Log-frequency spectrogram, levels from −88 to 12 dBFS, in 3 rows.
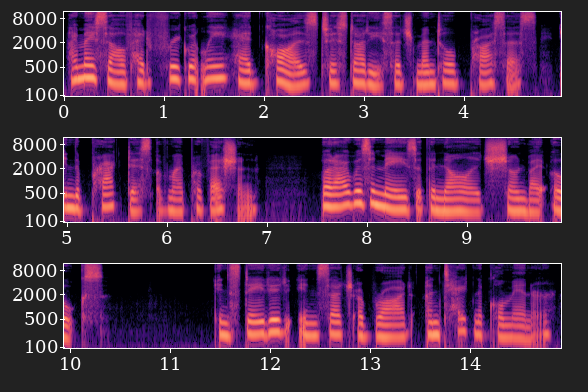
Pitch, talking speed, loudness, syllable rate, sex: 205 Hz, 140 wpm, -19 LUFS, 4.6 syllables/s, female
